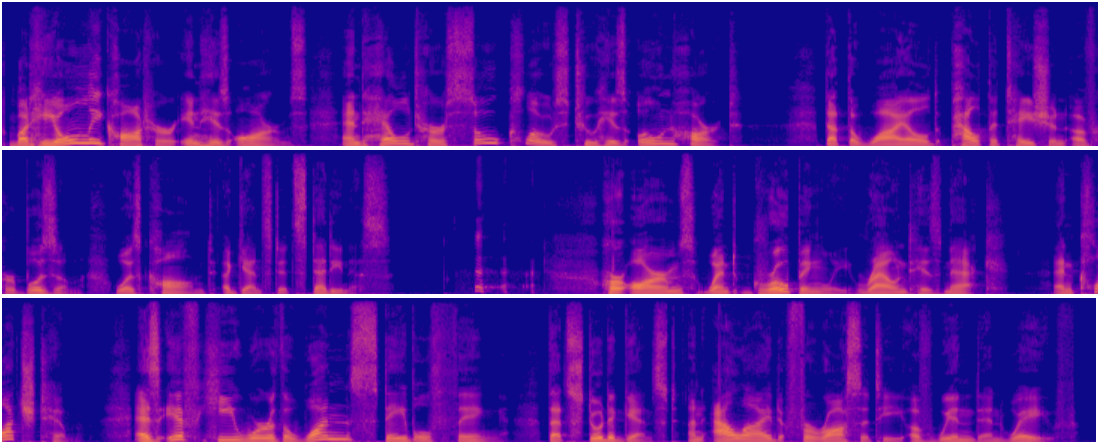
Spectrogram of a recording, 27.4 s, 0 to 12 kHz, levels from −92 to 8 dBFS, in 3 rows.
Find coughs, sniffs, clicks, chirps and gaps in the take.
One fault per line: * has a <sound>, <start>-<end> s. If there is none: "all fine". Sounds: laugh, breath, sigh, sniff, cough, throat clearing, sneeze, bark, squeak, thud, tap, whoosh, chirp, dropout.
* has a laugh, 13.1-13.6 s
